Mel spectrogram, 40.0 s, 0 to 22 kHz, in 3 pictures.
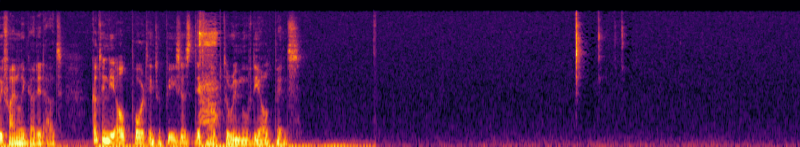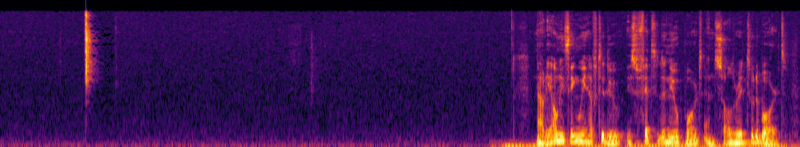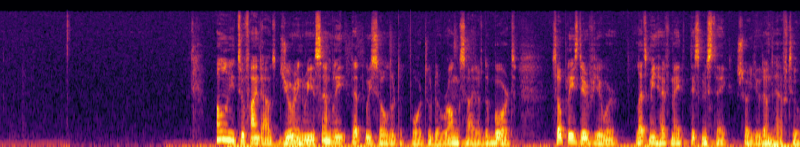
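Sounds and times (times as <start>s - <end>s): low steady hum: 0.0s - 40.0s
sharp click: 9.6s - 10.5s, 14.7s - 15.4s.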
